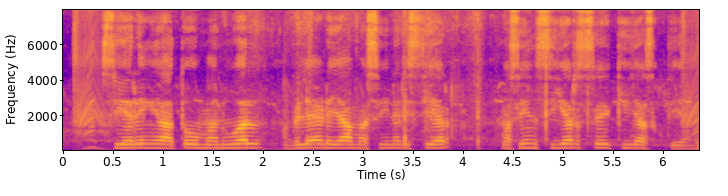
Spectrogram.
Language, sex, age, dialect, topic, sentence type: Hindi, male, 18-24, Kanauji Braj Bhasha, agriculture, statement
